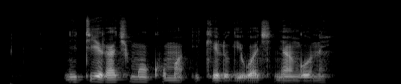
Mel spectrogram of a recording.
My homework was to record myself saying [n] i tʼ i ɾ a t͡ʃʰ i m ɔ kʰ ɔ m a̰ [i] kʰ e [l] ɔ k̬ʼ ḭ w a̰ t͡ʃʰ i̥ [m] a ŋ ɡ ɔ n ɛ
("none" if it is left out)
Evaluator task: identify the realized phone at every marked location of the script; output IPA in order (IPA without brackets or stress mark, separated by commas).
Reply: n, i, l, ɲ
